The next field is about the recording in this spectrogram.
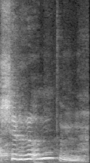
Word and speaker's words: Geronton: que é, nem sei como é que fala, né? Não, não, que é o 2014 foi 2014. o Geronton. Geronton. – Fala, fala, Geronton. É é, é, é assim pronuncia.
